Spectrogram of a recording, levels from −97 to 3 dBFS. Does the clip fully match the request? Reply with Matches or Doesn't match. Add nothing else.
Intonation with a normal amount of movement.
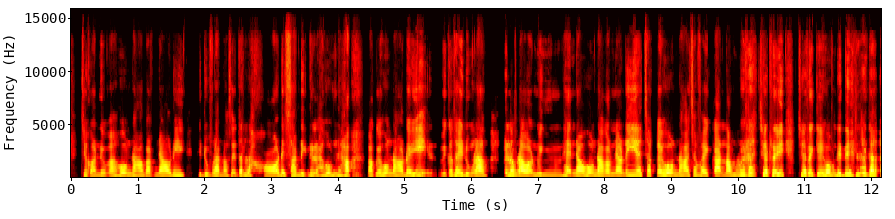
Doesn't match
